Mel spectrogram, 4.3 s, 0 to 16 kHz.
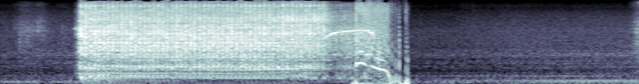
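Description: Impact wrench driving a 3/4-inch nut through a chrome socket and extension on a 2003-2009 Dodge Ram Cummins 2500 during a brake job: a loud, close, sustained rattling hammer burst of about two seconds, a brief second burst, then quiet.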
